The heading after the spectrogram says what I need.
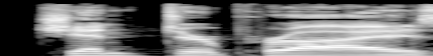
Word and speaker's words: Genterprise: A search of the developer's website shows the phonetic pronunciation in Japan is Gentapuraizu. So it seems common sense to go with Genterprise as in gentle.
